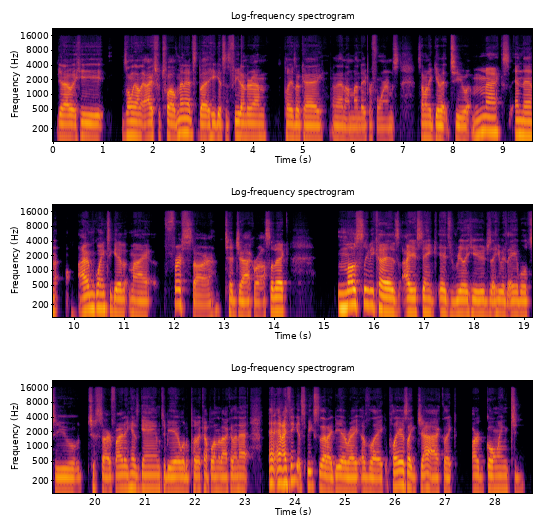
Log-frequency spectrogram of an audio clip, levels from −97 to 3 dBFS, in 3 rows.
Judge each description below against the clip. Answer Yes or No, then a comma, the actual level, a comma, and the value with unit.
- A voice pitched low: Yes, low, 125 Hz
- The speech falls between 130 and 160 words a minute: No, average, 195 wpm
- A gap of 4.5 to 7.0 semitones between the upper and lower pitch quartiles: No, average, 2.8 semitones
